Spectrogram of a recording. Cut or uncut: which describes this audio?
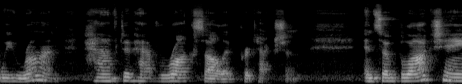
uncut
